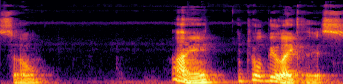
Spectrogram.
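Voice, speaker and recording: Speaking with a non-native accent, a man talks at a fairly slow pace in a somewhat breathy voice. Room echo is audible. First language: not English. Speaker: engineer and maker youtuber. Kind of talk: tutorial. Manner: halting, many fillers and repeats.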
